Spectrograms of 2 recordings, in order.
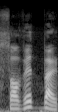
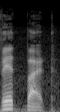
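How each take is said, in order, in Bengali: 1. শব্দটি s ধ্বনি দিয়ে শুরু হয়। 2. শব্দটি s ধ্বনি ছাড়া শুরু হয়। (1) "সভেদবার্গ না কিন্তু" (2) "এই এস মানে হচ্ছে ভেদবার্গ"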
